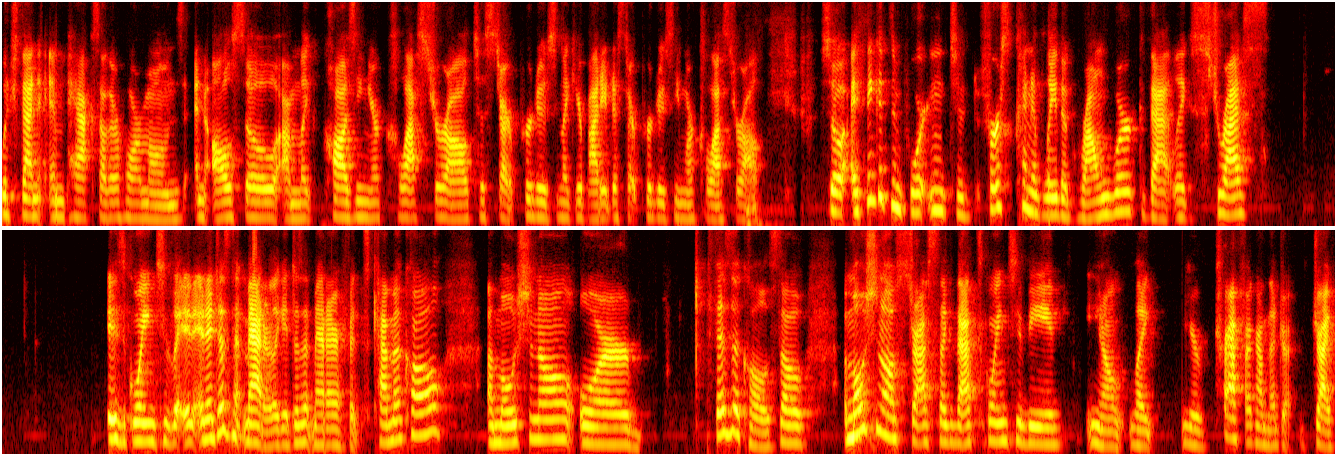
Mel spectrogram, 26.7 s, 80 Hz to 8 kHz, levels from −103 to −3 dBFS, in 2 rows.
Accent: American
